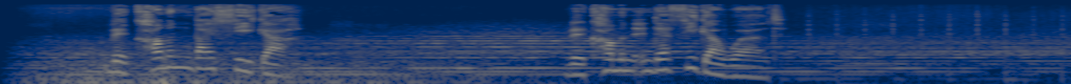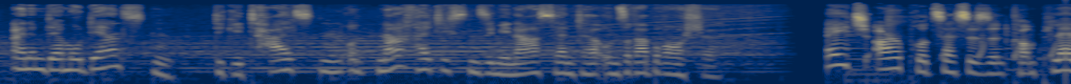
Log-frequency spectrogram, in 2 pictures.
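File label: German, Corporate; GoLocalise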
